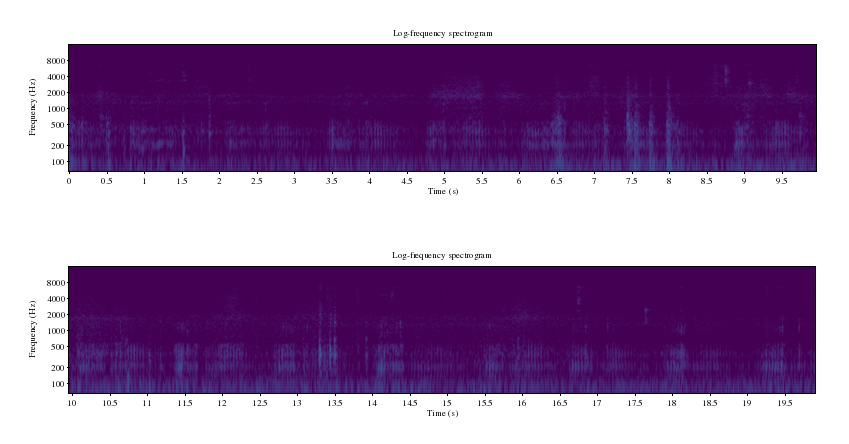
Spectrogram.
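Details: Continuous low cat purr, rhythmic throbbing cycles repeating for twenty seconds, with scattered faint taps and brushing noises over the drone.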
